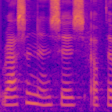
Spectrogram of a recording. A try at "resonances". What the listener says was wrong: Okay, resonances, not ra, re. So watch your s sound, because it often goes to ah. Resonances.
